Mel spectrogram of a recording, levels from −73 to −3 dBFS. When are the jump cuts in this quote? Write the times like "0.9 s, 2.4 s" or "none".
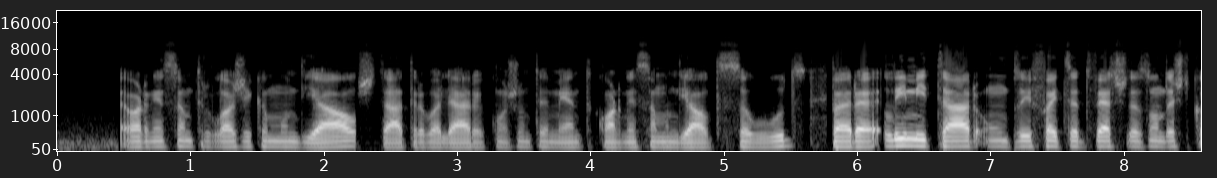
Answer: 2.2 s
